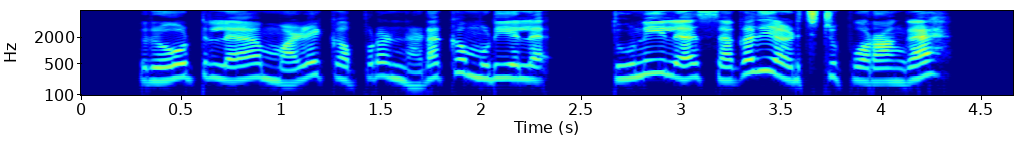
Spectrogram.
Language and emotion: Tamil, angry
